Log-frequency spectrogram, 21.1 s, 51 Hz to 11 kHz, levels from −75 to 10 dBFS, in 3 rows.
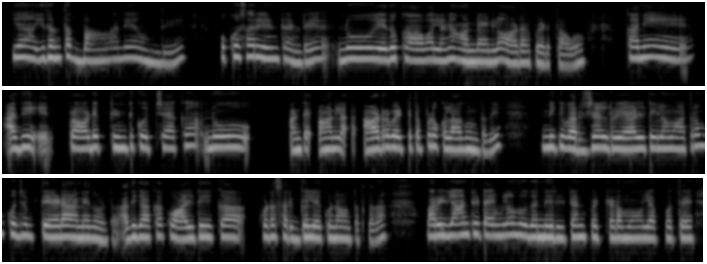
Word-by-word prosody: Yeah! 320 -2 +1
ఇదంతా 315 +2 +1
బానే 275 +3 -5 0.2
ఉంది. 225 -3 -7 0.5
ఒక్కోసారి 335 +1 +1
ఏంటంటే, 270 -5 -3 0.3
నువ్వేదో 295 0 +4
కావాలని 270 +1 +1
ఆన్‌లైన్‌లో 250 +1 0
ఆర్డర్ 235 0 -2
పెడతావు. 205 -1 -6 0.5
కాని, 310 +2 +1 0.6
అది 280 +2 +2
ఎ - - -2 0.3
ప్రోడక్ట్ 280 +1 +3
ఇంటికొచ్చాక 275 0 -1 0.3
నువ్ 285 0 +4 0.6
అంటే, 245 - 0 0.2
ఆన్లా 260 0 +1 0.3
ఆర్డర్ 270 +3 +6
పెట్టేతప్పుడు 280 +2 0
ఒకలాగా 255 -1 +1
ఉంటది. 235 +4 -4 0.5
నీకు 290 0 +2
ఒరిజినల్ 270 +3 +2
రియాలిటీలో 265 +1 +3
మాత్రం 290 +5 -2
కొంచెం 285 -1 0
తేడా 265 0 +5
అనేదుంటది. 240 -3 -2
అది 260 - +1
కాక 255 +2 +1
క్వాలిటీగా 255 +2 +1 0.3
కూడా 260 0 0
సరిగ్గా 250 0 0
లేకుండా 240 0 -1
ఉంటది 220 -3 -10
కదా! 215 +5 -5 0.5
మరి 275 +1 +5
ఇలాంటి 295 +2 +2
టైంలో 280 +1 0
నువ్వు 275 -2 +1
దాన్ని 255 0 +3
రిటర్న్ 260 +2 -2
పెట్టడమో 245 0 -2
లేకపోతే 240 +1 -3
265 Hz, 130 wpm, -27 LUFS, 245-285 Hz, 0.6 s, ఆర్డర్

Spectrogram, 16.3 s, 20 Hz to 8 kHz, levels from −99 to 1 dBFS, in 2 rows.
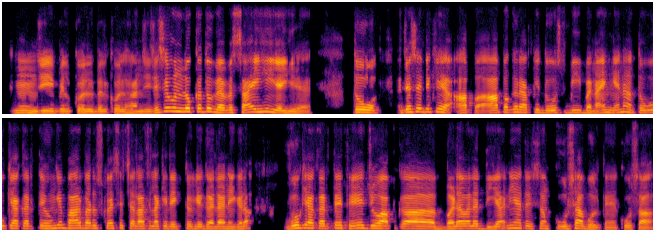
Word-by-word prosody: हुँ। 145 -3 -2
जी 140 +1 +2
बिल्कुल, 130 0 -2
बिल्कुल। 120 +1 -4
हाँ 125 - -1
जी, 120 -1 -4
जैसे 170 - -2
उन 255 -1 +2
लोग 235 0 +5
का 230 - +3
तो 235 +1 +3
व्यवसाय 170 +2 +3
ही 210 +2 0
यही 140 -5 +5
है, 105 -3 -5 0.6
तो 185 0 +5 0.5
जैसे 200 +4 +2
देखिए 210 -1 -1
आप 165 0 0
आप 165 +3 +3
अगर 185 +1 -2
आपके 175 +1 -1
दोस्त 155 +1 -4
भी 160 0 -4
बनाएँगे 160 +5 0
ना, 205 -1 -1
तो 160 - -3
वो 165 +2 -3
क्या 175 -1 +3
करते 170 +2 -4
होंगे 180 +4 -3
बार-बार 185 0 +2
उसको 185 0 -7
ऐसे 180 +1 -4
चला-चला 165 -1 0
के 160 0 -6
देखते 150 +1 -4
होंगे 150 0 -1
कि - - -11
गला 145 +1 +3
नहीं 145 -1 -3
गला, 140 +4 0 0.5
वो 195 +2 +4
क्या 200 -1 +3
करते 185 +2 0
थे 185 +3 +1
जो 180 -1 -2
आपका 165 -2 +4
बड़ा 145 +5 +3
वाला 170 0 +1
दिया 150 +2 -3
नहीं 190 +1 -4
आता, 190 -3 -3
जिसे 160 +1 -7
हम 165 - -4
कोसा 150 +3 0
बोलते 125 -2 -7
हैं 110 0 -8
कोसा, 120 -3 -2
165 Hz, 215 wpm, -21 LUFS, 145-185 Hz, 0.6 s, लोग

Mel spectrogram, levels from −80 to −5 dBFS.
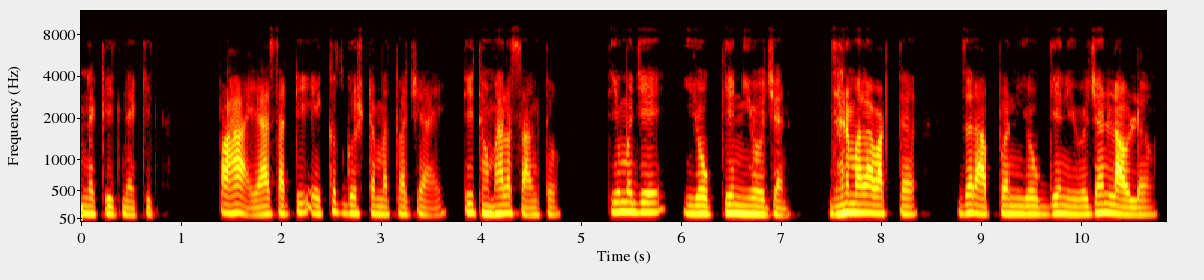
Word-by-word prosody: नक्कीच, 125 -1 -3
नक्कीच! 110 0 -7 0.7
पहा, 145 0 +5
यासाठी 125 +5 -2
एकच 140 +4 -6
गोष्ट 135 -1 -3
महत्त्वाची 120 0 -5
आहे, 110 -2 -8 0.3
ती 150 - +1
तुम्हाला 135 +1 +2
सांगतो 115 -2 -5 0.5
ती 155 - -1
म्हणजे 155 -1 +2 0.3
योग्य 130 +2 +1
नियोजन. 125 -5 +1 0.4
जर 135 +3 +5
मला 145 -1 +6
वाटतं, 130 -1 +1 0.5
जर 145 0 +2
आपण 130 +1 +1
योग्य 125 +1 -1
नियोजन 125 +3 0
लावलं, 115 -2 +4
130 Hz, 125 wpm, -23 LUFS, 120-140 Hz, 0.7 s, मला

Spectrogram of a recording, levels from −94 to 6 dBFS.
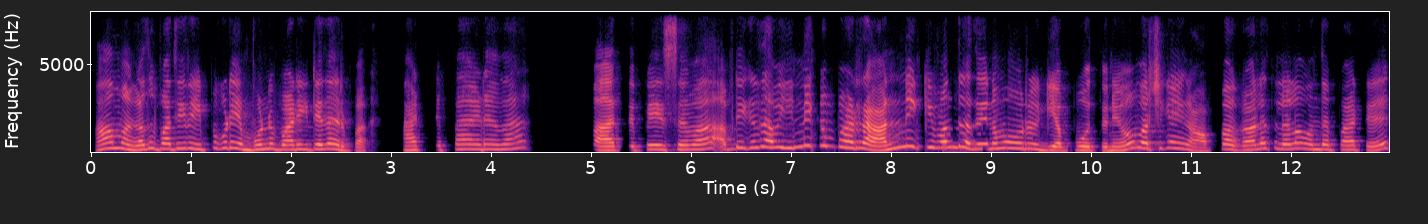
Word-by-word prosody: ஆமாங்க. 305 -6 +1
அதுவும் 300 +1 -3
பார்த்தீங்கன்னா, 295 0 0
இப்ப 320 +7 -11
கூட 335 - -1
என் 235 -3 0
பொண்ணு 280 +3 +1
பாடிக்கிட்டே 260 +1 +2
தான் 275 -3 +4
இருப்பா. 195 -4 -5 0.4
"பாட்டு 230 +1 -5 0.2
பாடவா! 270 0 -2 0.8
பார்த்து 210 0 +3 0.2
பேசவா!" 255 +1 +1 0.2
அப்படிங்கிறத, 350 +6 -3
அவ 360 - +2
இன்னைக்கும் 460 +3 -3
பாடுறா. 340 -4 +5 0.2
அன்னைக்கு 380 - 0
வந்து, 375 +2 0
அது 280 -2 -3
என்னமோ 310 +3 -1
ஒரு 295 -1 -2 0.3
எப்போ 210 +2 -2
எத்தனையோ 205 +2 -2
வருஷம் 315 +1 +1
எங்க 275 -5 -3
அப்பா 270 +10 -3
காலத்திலல்லாம் 290 +4 0
வந்த 265 0 0
பாட்டு. 240 -3 -2
270 Hz, 145 wpm, -24 LUFS, 245-320 Hz, 0.8 s, பாடுறா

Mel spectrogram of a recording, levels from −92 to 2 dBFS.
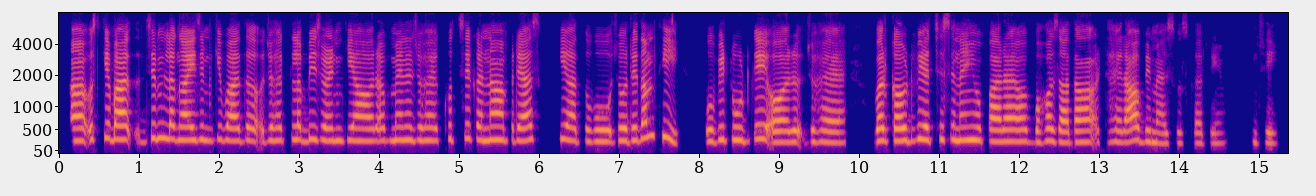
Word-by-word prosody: अ, 265 0 +5
उसके 300 +4 -2
बाद 295 -1 +6 0.2
जिम 320 0 0
लगाई 280 -2 +3
जिम 275 -2 -4
के 290 - -5
बाद 265 0 +2 0.3
जो 275 - 0
है 275 0 -2
क्लब 290 +1 -3
भी 295 +2 -1
जॉइन 270 -1 0
किया 265 -1 +1
और 260 - -2
अब 270 - -8
मैंने 280 0 0
जो 275 0 -3
है 270 -1 -2
खुद 305 -3 -8
से 315 - -2
करना 285 0 +2
प्रयास 275 +2 +1 0.2
किया 290 -3 +1
तो 255 0 -7
वो 250 0 0
जो 270 +3 +1
रिदम 315 +6 +1
थी 350 -7 -1 0.4
वो 255 0 +1
भी 285 +4 -1
टूट 280 -2 -2
गई 305 -1 +2 0.2
और 235 0 +2
जो 245 - -3
है 230 -2 -1 0.4
वर्कआउट 265 0 +4
भी 300 +1 +1
अच्छे 285 +1 0
से 290 +1 -5
नहीं 280 +1 +2
हो 275 - +1
पा 250 -1 +4
रहा 250 0 +3
है 250 - +3
और 255 - +1 0.2
बहुत 260 +2 -1
ज़्यादा 235 -1 +2 0.3
ठहराव 240 +3 +1
भी 245 - -3
महसूस 215 -1 -7
कर 215 - -6
रही 215 0 -13
हूँ। 215 - -19 0.3
जी। 215 -1 -8
270 Hz, 215 wpm, -24 LUFS, 245-285 Hz, 0.4 s, बाद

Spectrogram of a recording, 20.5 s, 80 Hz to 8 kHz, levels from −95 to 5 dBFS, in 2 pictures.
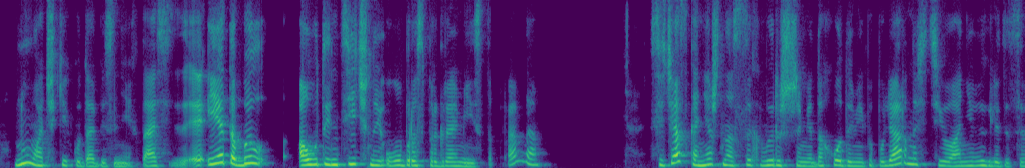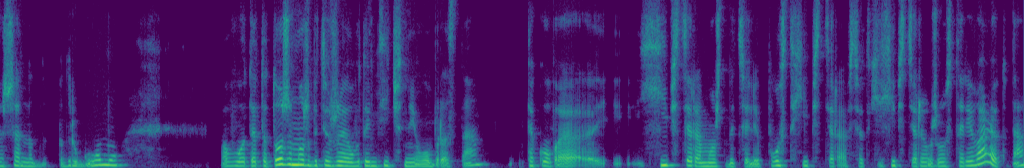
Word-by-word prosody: Ну, 295 +4 +6
очки, 215 +2 -2
куда 185 -4 -4
без 170 0 -8
них, 165 - -7
да? 195 +1 +1
Сь 200 0 -14
э, 475 +4 0
и 485 - +4
это 340 -3 +9
был 310 +1 +5 0.2
а - - +7
аутентичный 255 -1 +6
образ 215 -1 +1
программистов, 190 -5 -5
правда? 275 - -5 1.1
Сейчас, 335 - +4
конечно, 240 0 +2
с 220 +3 -7
их 230 0 -4
выросшими 215 -3 -1
доходами 200 -1 -1
и - - -10
популярностью 245 - -1
они 190 +2 -2
выглядят 195 -5 -3
совершенно, 185 0 -7
м, - - -15
по-другому. 225 +2 -3 0.9
Вот 195 0 -5
это 195 0 -4
тоже 260 +1 +5
может 245 -2 +6
быть 210 +1 -6
уже 200 -1 0
аутентичный 190 - -4
образ, 90 -1 -6
да, 245 - -8 0.5
такого, 195 -2 -5 0.2
э, - - -8
и 290 0 -22
хипстера, 220 -4 -2
может 175 0 -4
быть, 165 - -9
или - - -4
пост-хипстера, 200 -3 -8
всё-таки 165 +3 -15
хипстеры 185 -1 -7
уже 180 - -6
устаревают, 200 - -2
да? - - -5
210 Hz, 150 wpm, -23 LUFS, 190-245 Hz, 1.1 s, это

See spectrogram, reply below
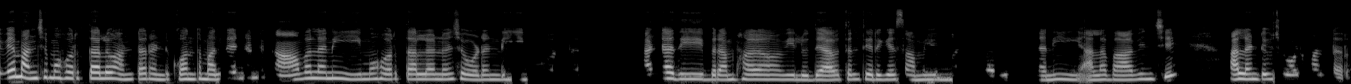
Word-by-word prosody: ఇవే 310 +6 +5
మంచి 290 0 +4
ముహూర్తాలు 280 -1 +3
అంటారండి. 240 -1 0
కొంతమందేంటంటే 260 +6 0
కావాలని 280 +7 +2
ఈ - - -2
ముహూర్తాలల్లోన్నే 240 -1 0
చూడండి 220 -1 0
ఈ - - -8
ముహూర్తాలు. 485 - -31 0.7
అంటే 240 - -11
అది 245 -1 -1 0.3
బ్రహ్మ 220 +1 0 0.5
వీళ్ళు 215 -1 0
దేవతలు 220 +3 +1
తిరిగే 225 0 +2
సమయం 220 +1 -1
అంటారు 335 - -10 0.4
అని 230 +4 -1 0.3
అలా 220 +2 -1
భావించి 245 - 0 0.7
అలాంటివి 245 -1 +3
చూడమంటారు. 225 -3 -9
240 Hz, 105 wpm, -25 LUFS, 225-275 Hz, 0.7 s, ఇవే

